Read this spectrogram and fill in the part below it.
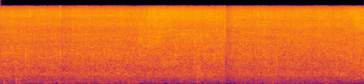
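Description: Steady broadband rush of flowing water, like a stream or small waterfall, continuous and fairly close throughout with no voices.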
